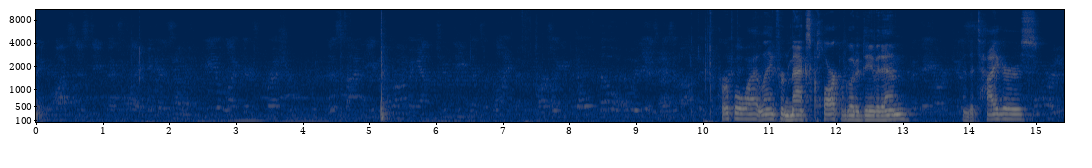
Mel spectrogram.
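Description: Trading cards slide and flick against each other as they are shuffled.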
